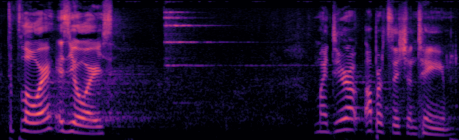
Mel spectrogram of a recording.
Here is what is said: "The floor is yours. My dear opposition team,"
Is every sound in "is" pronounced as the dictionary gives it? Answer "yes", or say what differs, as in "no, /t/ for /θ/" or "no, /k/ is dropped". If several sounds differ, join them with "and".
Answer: yes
